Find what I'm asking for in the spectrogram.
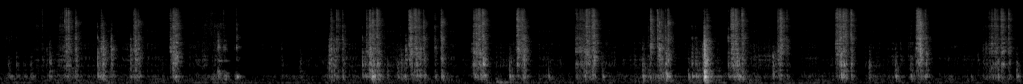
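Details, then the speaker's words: Leaperkim Sherman electric unicycle, running: irregular bursts of light metallic clinking every few seconds with no steady motor tone; loose motor axle nut rattling inside the hub. "when you turn it on and you start rowing it it makes a funny noise it's all shaky clink cling Noise"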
